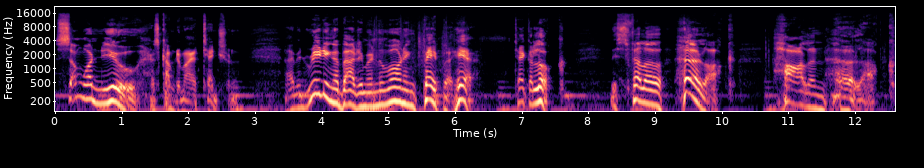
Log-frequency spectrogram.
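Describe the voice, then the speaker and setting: Putting on a gruff character voice, a man speaks high in pitch at a fairly slow pace, with very wide pitch swings. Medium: audio drama. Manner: gruff, domineering.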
